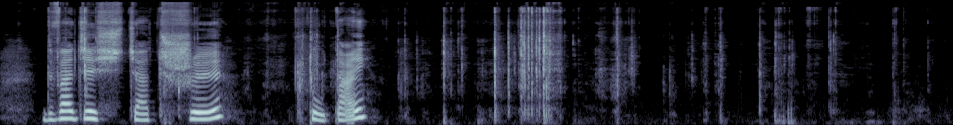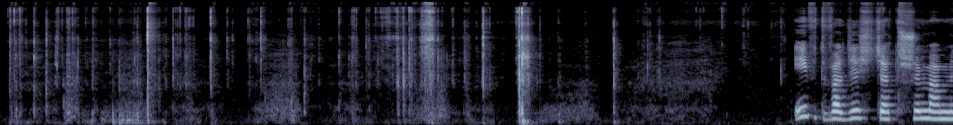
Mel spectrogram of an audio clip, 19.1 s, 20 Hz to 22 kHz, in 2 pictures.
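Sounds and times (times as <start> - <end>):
cardboard tearing and crinkling: 4.3 - 7.2, 13.0 - 15.0.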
